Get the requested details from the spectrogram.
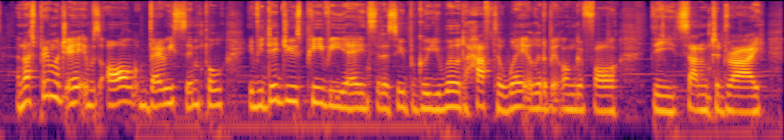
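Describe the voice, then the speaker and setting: Music plays in the background. Over it, a man with a northern English accent speaks at a very fast pace. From northern England. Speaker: miniature painting hobbyist youtuber. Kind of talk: tutorial. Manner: casual, hesitant with many fillers.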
